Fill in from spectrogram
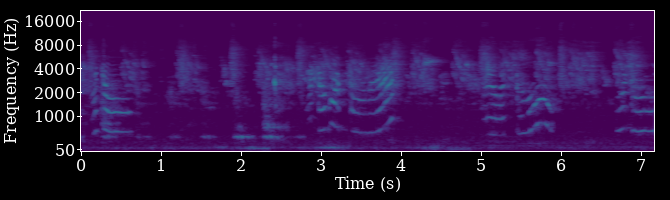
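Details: Pet talking parrots, a pair, giving a busy run of chattering, speech-like sounds mixed with rising and falling whistled notes and short squeaks, continuous over several seconds, with faint background noise.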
